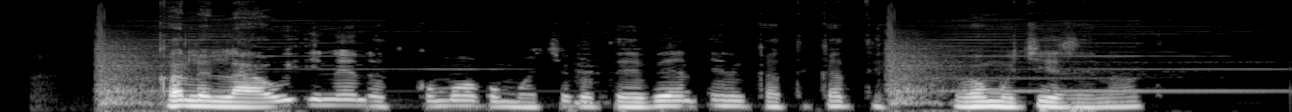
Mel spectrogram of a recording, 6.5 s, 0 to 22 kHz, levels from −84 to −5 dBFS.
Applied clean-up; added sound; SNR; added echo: classical method spectral subtraction.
